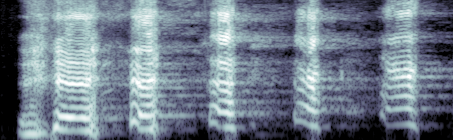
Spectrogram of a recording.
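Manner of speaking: a loud burst of laughter, high. Real, not acted. Laughing at the claim before the study group, loud.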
